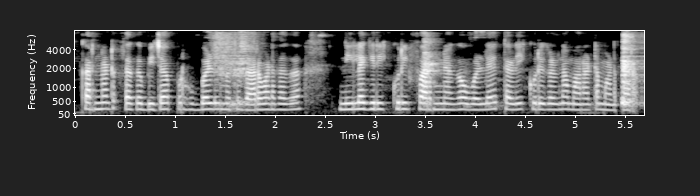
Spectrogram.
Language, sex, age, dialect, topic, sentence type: Kannada, female, 18-24, Dharwad Kannada, agriculture, statement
